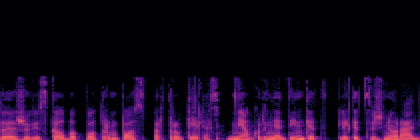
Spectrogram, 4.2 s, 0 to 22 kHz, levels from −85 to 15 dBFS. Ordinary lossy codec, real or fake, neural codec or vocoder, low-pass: MP3, 48 kbps; real; none; 9.9 kHz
